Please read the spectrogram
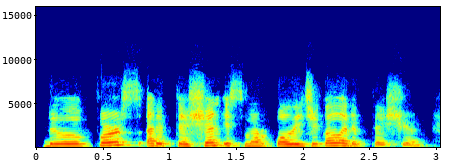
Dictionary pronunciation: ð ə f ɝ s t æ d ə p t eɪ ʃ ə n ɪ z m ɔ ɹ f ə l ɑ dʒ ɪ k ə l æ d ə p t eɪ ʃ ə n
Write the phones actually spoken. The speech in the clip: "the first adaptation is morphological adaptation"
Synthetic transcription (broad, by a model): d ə f ɝ s t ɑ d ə p t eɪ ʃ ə n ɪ s m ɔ ɹ p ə l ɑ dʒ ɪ k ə l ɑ d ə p t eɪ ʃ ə n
